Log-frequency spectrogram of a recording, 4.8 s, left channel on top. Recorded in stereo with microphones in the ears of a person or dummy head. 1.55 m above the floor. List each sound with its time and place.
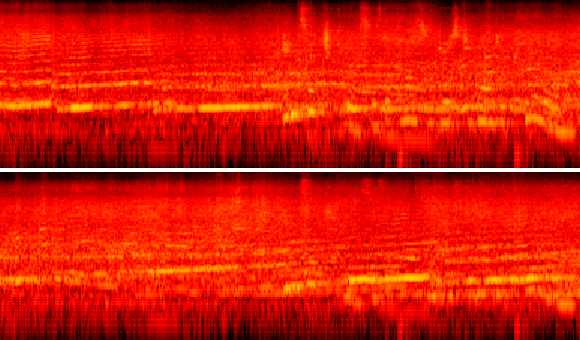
2.4 s a woman speaking: 50° left (ahead or behind), 2 m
